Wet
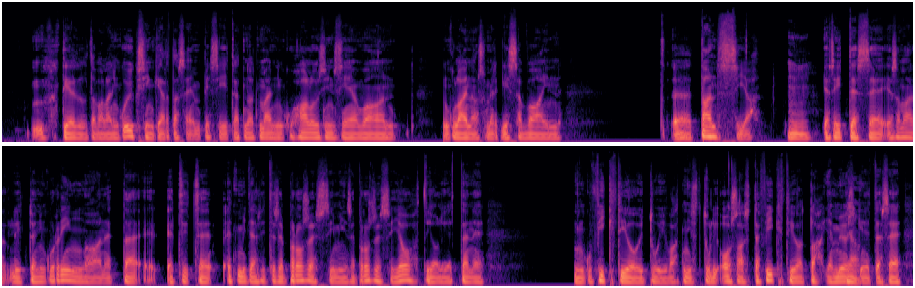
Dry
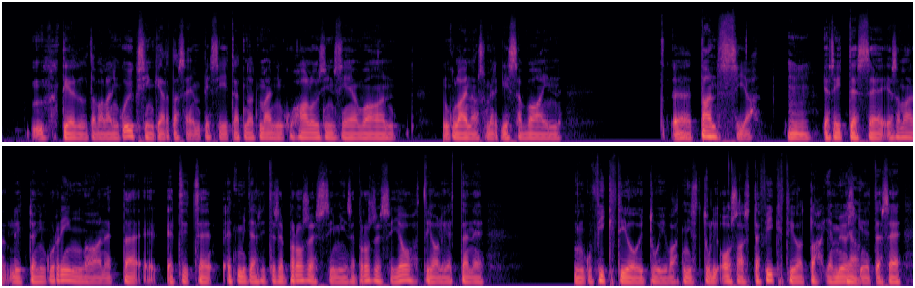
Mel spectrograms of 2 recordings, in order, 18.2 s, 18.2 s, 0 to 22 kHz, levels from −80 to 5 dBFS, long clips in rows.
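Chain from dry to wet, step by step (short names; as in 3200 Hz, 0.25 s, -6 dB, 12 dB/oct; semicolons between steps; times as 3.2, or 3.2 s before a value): spectral gain 13.33–13.61, 600–2600 Hz -16 dB; gain +6 dB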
